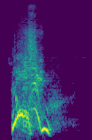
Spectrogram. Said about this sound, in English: Bless you.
